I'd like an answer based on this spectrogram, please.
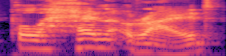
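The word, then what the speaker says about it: Henreid: Conrad V and then Paul Henri is how you pronounce in German but I think hen Reed is how because the everyone gets confused English speakers get confused on the E and eyes he's Victor llo yeah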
